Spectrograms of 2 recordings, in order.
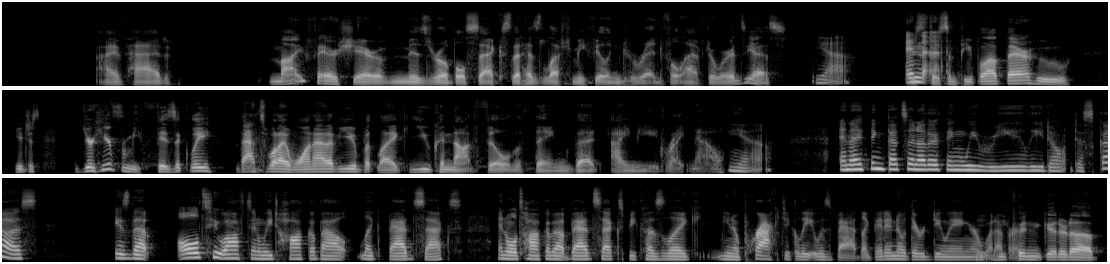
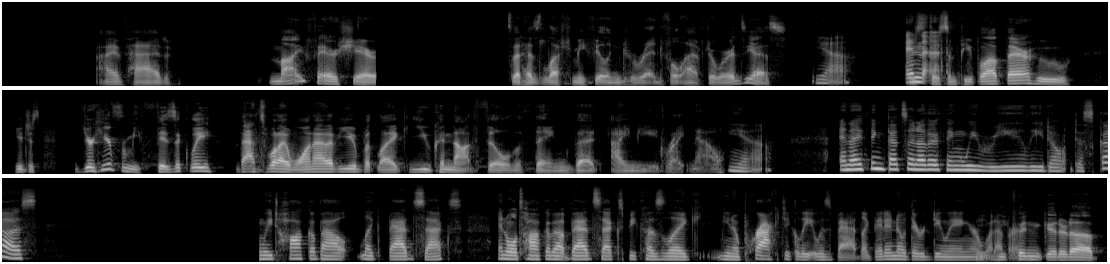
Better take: first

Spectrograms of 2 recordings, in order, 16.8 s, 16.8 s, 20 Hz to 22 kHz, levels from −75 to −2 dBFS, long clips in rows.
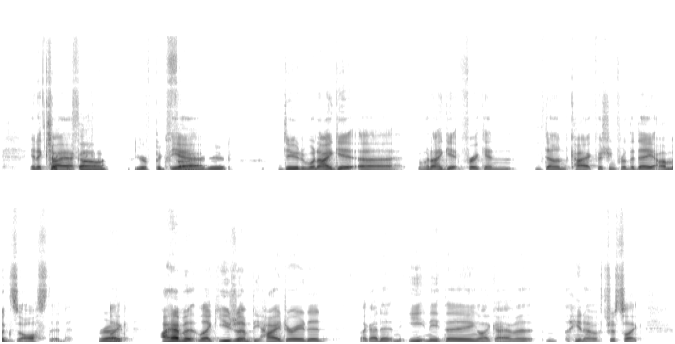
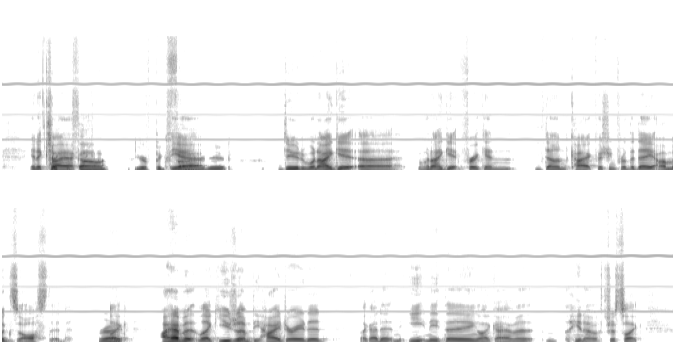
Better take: first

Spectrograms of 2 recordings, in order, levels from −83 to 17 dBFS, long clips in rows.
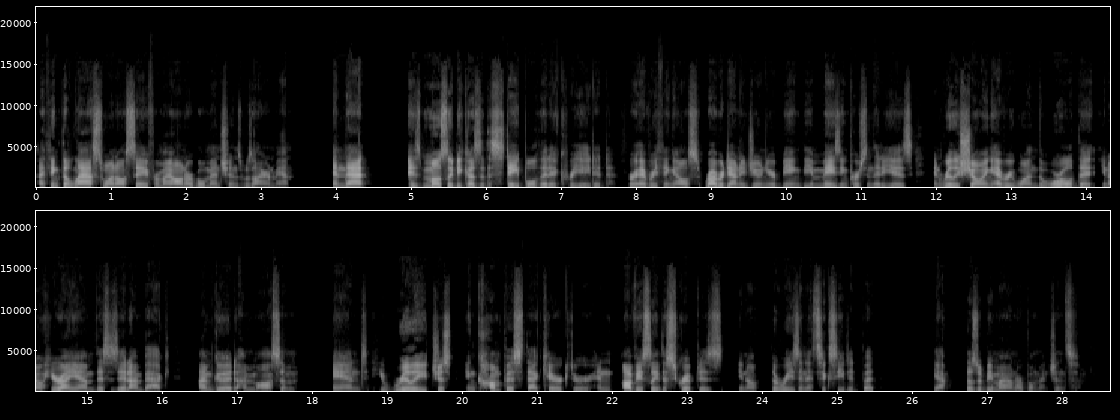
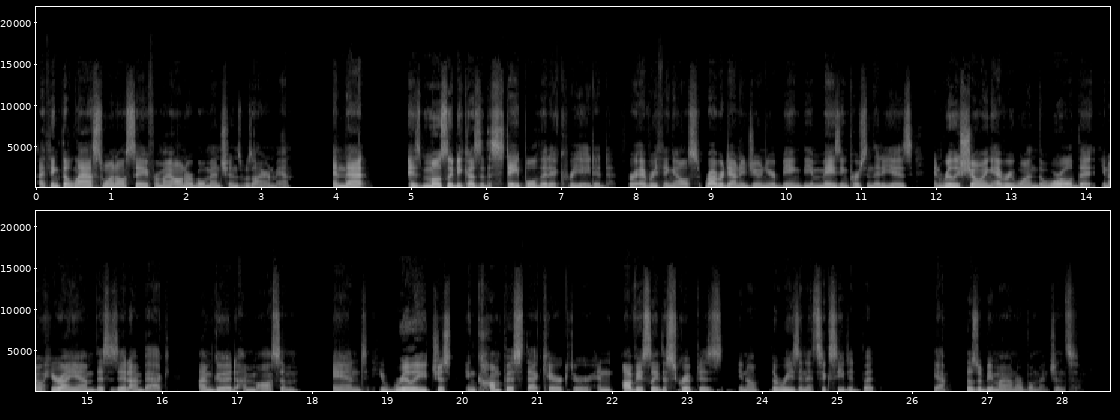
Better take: second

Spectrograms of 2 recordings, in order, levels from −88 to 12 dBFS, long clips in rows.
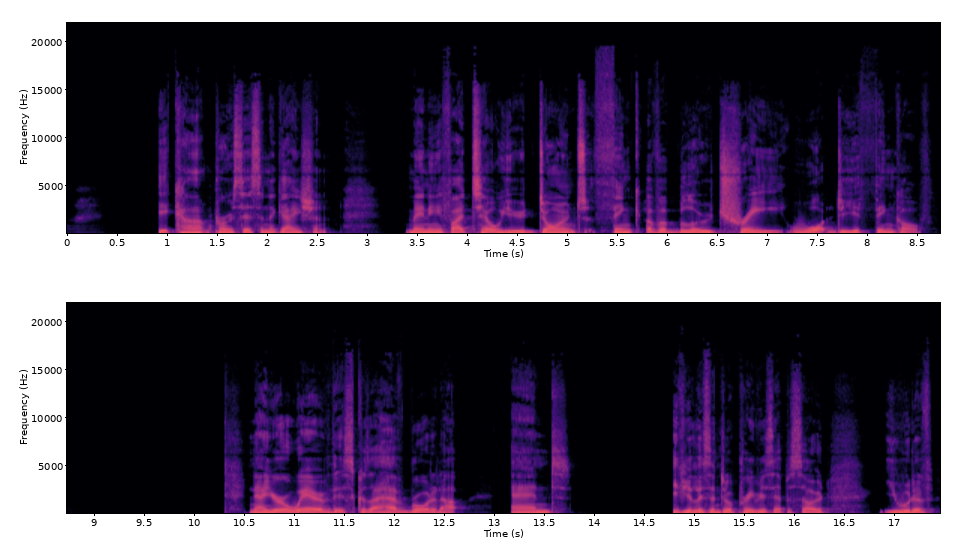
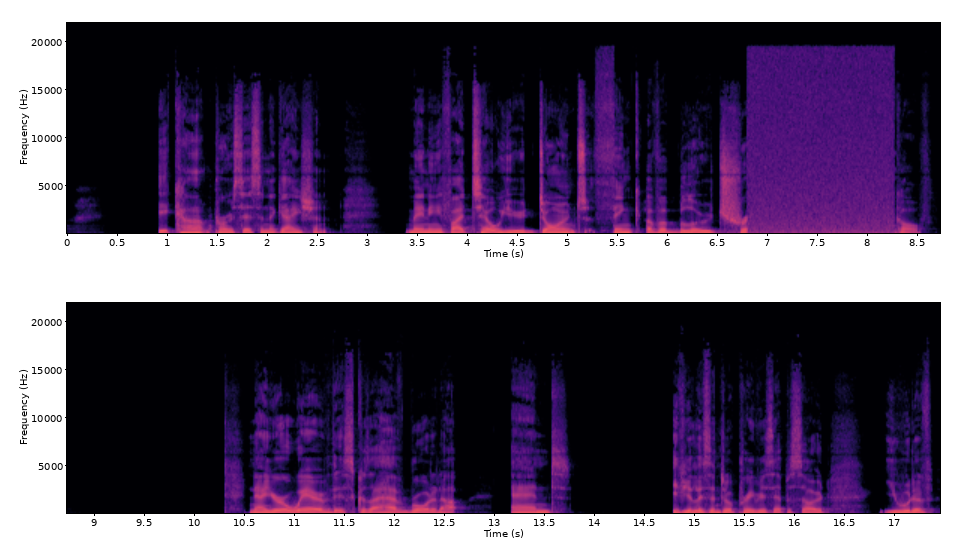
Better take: first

